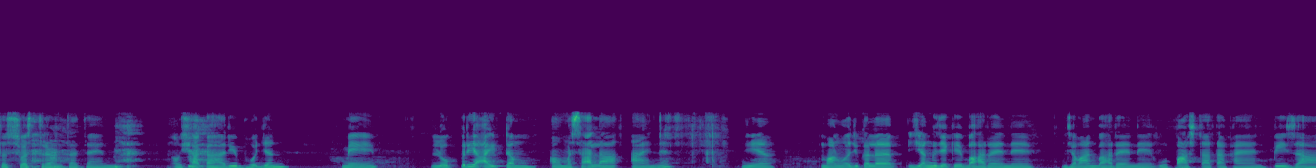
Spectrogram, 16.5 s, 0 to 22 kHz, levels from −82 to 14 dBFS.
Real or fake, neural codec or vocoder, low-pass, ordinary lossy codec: real; none; 7.2 kHz; none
